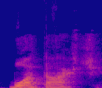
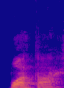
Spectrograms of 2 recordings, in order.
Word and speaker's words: boa tarde: Après ça, en portugais, boa tarde, boa tarde. Fait que le R, quand il est à la fin d'une syllabe, il ne se prononce pas.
